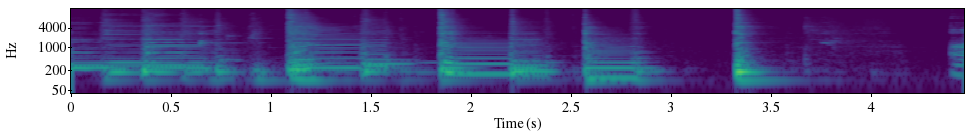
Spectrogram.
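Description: Steel-string acoustic guitar strummed in chords, a stroke about every three quarters of a second, the loudest chord near the end left to ring out. It is picked up by a Deity V-Mic D3 Pro shotgun mic on the camera.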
